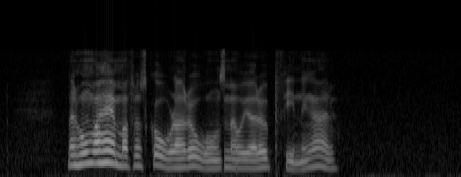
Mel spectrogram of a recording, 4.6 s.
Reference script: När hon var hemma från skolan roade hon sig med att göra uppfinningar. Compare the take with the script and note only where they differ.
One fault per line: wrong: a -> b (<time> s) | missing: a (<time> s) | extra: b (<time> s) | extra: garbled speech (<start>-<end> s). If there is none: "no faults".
missing: sig (2.2 s)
